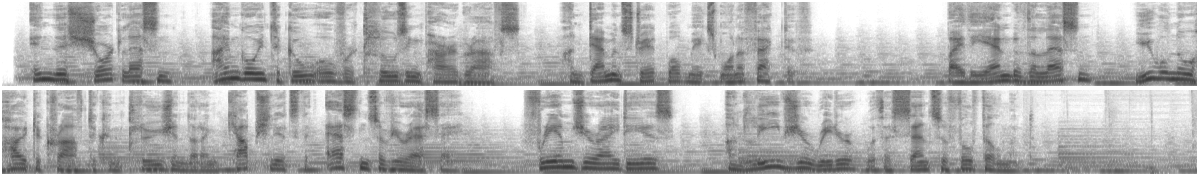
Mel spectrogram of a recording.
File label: Male voice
